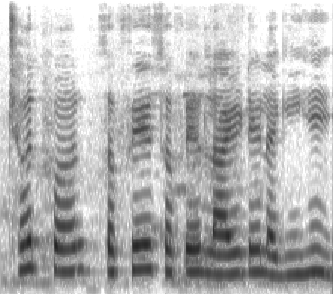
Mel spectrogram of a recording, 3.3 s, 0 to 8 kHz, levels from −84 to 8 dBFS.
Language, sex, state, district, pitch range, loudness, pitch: Hindi, female, Madhya Pradesh, Bhopal, 215-250 Hz, -15 LUFS, 230 Hz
